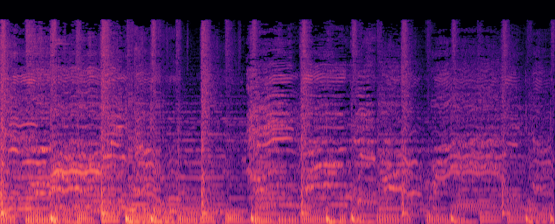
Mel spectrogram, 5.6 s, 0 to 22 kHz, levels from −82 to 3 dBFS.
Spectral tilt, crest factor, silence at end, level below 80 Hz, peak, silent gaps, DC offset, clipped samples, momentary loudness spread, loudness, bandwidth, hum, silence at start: -4.5 dB/octave; 18 dB; 0 s; -30 dBFS; -6 dBFS; none; under 0.1%; under 0.1%; 9 LU; -24 LUFS; 15.5 kHz; none; 0 s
